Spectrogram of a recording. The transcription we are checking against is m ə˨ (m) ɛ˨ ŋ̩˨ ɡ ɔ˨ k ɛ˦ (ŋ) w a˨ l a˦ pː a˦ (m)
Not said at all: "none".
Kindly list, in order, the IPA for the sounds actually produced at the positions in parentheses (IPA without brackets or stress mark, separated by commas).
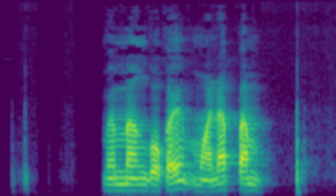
m, m, m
